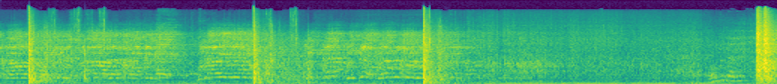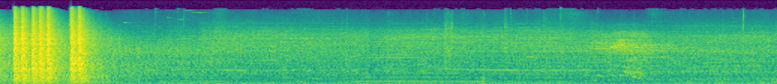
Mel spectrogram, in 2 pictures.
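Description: Sharp bangs in a staged security-force exercise: single bangs a few seconds apart over shouting voices and a running vehicle engine, then a quick cluster of several loud bangs about ten seconds in.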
